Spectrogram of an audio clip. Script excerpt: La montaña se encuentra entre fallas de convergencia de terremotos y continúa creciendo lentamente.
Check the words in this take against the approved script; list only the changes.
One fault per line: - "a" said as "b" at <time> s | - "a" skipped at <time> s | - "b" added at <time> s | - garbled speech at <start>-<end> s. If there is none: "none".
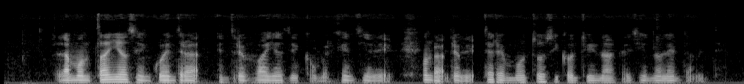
- garbled speech at 4.2-4.7 s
